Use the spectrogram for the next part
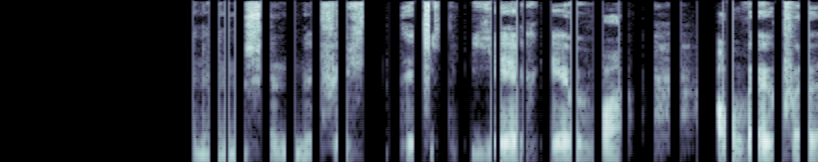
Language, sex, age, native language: Icelandic, male, 14, Icelandic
